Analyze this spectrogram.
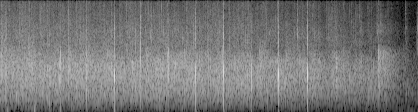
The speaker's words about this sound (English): Can we just give the Lord a hand, clap of praise this morning?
